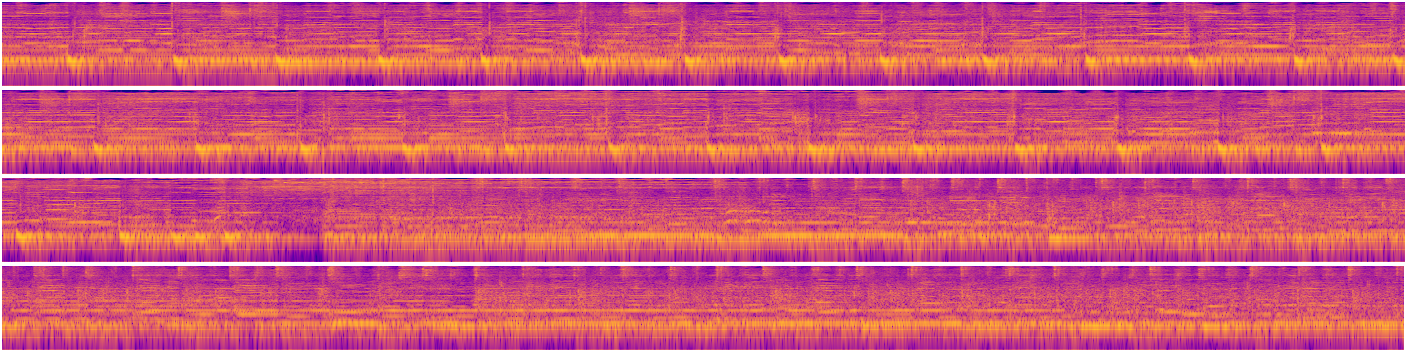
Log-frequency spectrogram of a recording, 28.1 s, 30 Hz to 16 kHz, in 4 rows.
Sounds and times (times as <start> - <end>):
Dance music: 0.0 - 28.0
Independent music: 0.0 - 28.0.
